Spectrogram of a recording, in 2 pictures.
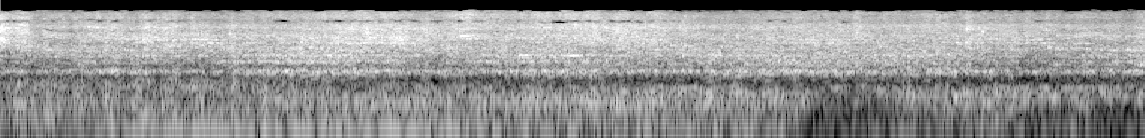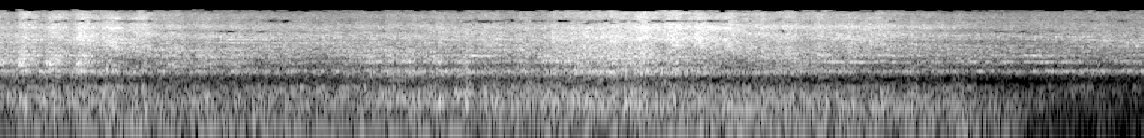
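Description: Freight cars of a passing freight train rolling by at close range, their steel wheels running steadily on the rails. The sound drops away in the last second.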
